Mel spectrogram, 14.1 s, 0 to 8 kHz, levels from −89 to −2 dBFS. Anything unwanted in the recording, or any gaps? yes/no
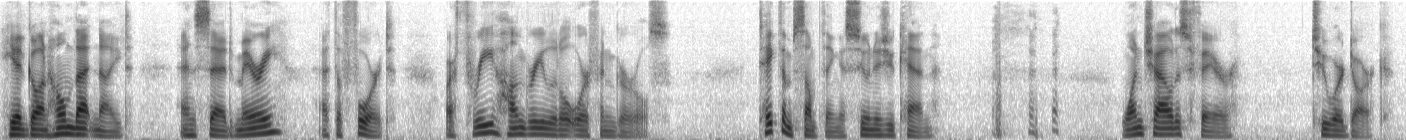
yes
